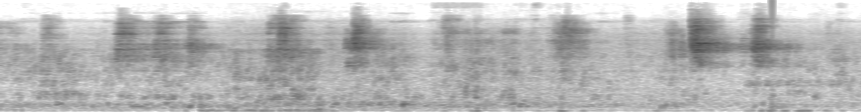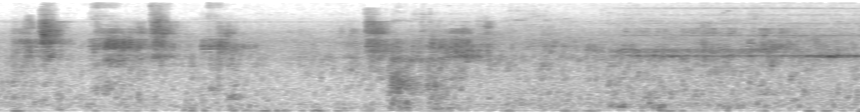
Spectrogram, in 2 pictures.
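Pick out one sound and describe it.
An escalator hums and rattles steadily.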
